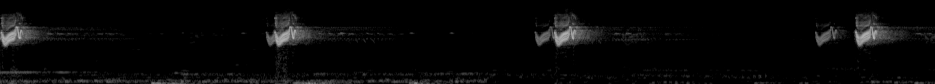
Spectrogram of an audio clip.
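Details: Savanna Nightjar in Pingtung County, Taiwan, 2014–2015: series of harsh, buzzy high-pitched notes, about five in nine seconds, the last two closely paired, with low background hum early on.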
